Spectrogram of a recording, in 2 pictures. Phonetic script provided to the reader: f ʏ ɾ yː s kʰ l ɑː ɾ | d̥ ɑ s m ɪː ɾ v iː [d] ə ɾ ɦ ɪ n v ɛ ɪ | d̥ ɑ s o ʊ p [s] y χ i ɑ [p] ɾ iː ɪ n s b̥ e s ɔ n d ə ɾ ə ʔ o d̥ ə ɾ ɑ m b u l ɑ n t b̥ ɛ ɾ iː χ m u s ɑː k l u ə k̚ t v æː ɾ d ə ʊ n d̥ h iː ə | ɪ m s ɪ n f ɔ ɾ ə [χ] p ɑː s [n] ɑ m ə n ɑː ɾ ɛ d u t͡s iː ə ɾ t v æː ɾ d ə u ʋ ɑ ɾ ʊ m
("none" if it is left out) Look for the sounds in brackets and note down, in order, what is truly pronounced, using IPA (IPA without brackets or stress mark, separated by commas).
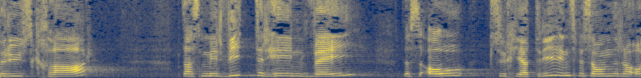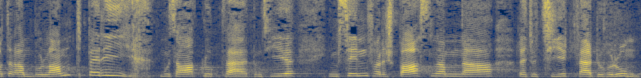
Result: t, s, t, ʃ, n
